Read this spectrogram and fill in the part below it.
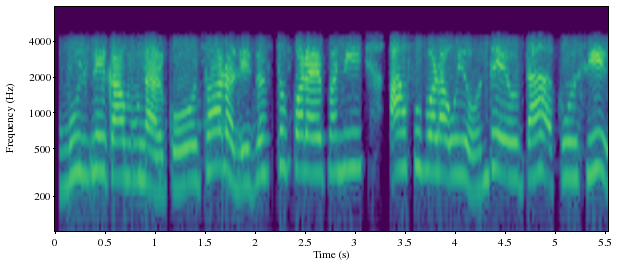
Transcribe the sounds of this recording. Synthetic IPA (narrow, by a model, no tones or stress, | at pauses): bud͡znekamunʌɾukot͡sʌɾʌled͡zʌst̪opʌɽaepʌniapʰupʌɽaujɦunt̪ʰʌewʈakosi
